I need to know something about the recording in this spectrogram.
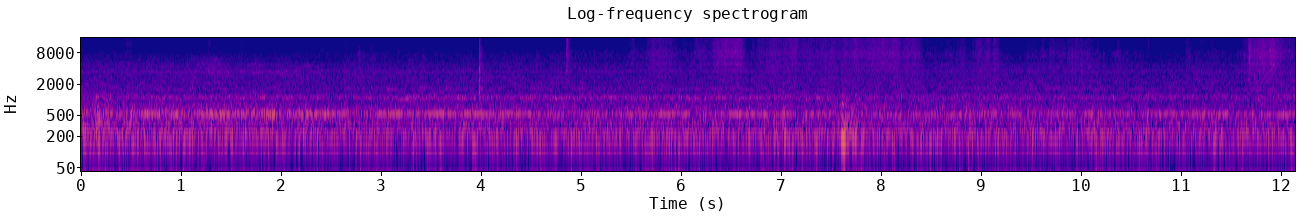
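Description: A train rumbles steadily along the tracks.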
